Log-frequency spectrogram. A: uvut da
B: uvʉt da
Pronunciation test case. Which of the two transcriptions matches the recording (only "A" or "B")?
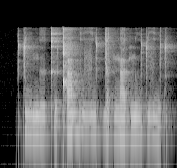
A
